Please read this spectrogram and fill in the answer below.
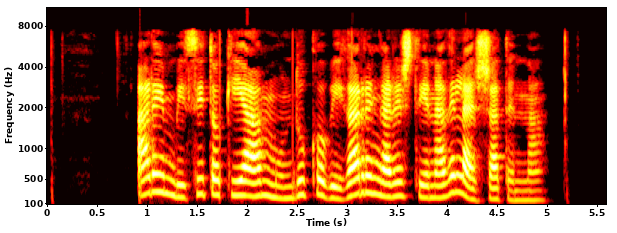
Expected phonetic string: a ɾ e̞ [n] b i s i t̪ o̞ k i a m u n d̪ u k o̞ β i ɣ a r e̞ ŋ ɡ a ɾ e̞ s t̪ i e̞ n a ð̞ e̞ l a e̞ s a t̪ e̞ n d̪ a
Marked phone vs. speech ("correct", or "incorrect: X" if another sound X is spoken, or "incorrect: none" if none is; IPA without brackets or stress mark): incorrect: m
